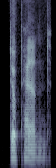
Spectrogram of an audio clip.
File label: "depend", American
